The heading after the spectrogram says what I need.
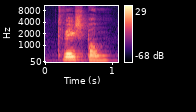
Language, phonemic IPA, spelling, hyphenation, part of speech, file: Dutch, /ˈtʋeː.spɑn/, tweespan, twee‧span, noun, Nl-tweespan.ogg
- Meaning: 1. a pair of draught animals, a team of two 2. a vehicle fit to be drawn by a pair of draught animals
